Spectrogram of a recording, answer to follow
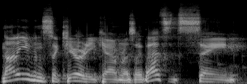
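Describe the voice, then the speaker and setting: A man's voice: medium pitch, very animated, quick pace, sharp tone, soft background music. A man giving casual live commentary as he streams a game.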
